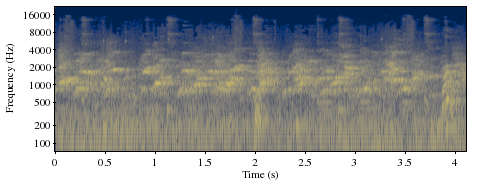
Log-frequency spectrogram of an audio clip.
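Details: Tiny-size apricot Toy Poodle puppy, born around April 2022, in a pet shop: a steady run of high, tonal yips and whimpering whines that overlap and repeat without pause, with soft voices mixed in.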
